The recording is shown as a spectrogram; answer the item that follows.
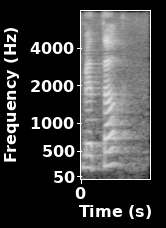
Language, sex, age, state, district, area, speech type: Malayalam, female, 45-60, Kerala, Alappuzha, rural, read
